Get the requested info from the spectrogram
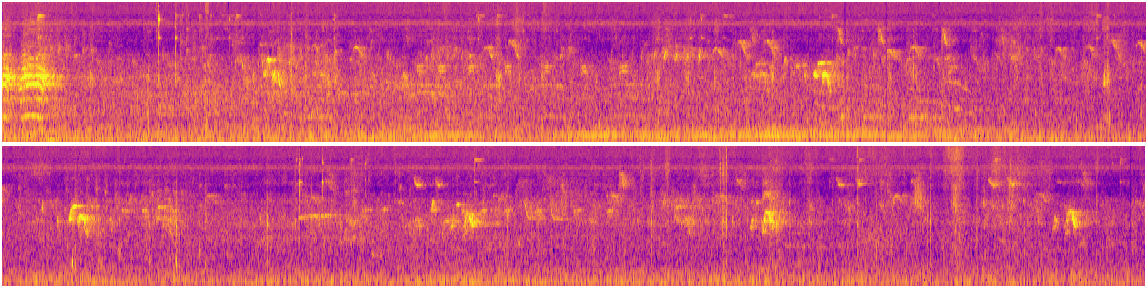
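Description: Faint outdoor ambience with short bird chirps now and then, every few seconds, over a faint low hum that comes and goes in the first half.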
